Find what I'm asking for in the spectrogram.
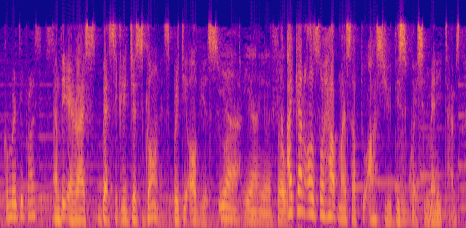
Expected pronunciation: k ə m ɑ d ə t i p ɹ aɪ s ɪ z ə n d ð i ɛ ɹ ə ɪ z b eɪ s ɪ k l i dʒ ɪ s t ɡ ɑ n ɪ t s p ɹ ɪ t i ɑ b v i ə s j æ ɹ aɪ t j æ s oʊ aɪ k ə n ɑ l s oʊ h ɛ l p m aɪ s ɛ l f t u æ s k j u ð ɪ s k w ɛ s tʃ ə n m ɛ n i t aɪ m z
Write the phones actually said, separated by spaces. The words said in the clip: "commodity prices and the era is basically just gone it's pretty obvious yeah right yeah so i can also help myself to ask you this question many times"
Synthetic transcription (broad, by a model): k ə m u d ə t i p ɹ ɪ s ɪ s ə n d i ɛ ɹ ə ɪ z b eɪ s ɪ k l i dʒ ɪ s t ɡ ɑ n ɪ t s p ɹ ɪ t i ɑ b v i ə s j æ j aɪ j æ s oʊ aɪ k ə n ɑ l s oʊ h ɛ l p m aɪ s ɛ l f t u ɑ s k j u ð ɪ s k w ɛ s tʃ ə n m ɛ n i t aɪ m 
